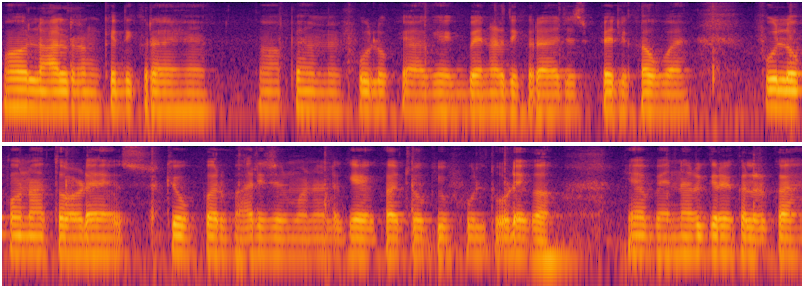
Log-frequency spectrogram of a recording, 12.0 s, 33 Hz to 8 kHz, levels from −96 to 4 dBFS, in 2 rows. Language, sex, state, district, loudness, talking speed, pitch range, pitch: Hindi, male, Chhattisgarh, Rajnandgaon, -20 LUFS, 205 wpm, 110-120 Hz, 110 Hz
